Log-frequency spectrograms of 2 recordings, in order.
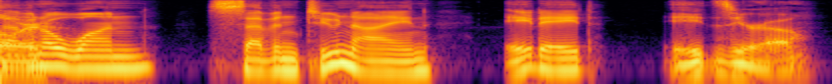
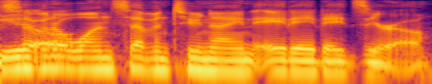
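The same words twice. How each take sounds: First: The number is said slowly. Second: The number is said at normal speed.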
